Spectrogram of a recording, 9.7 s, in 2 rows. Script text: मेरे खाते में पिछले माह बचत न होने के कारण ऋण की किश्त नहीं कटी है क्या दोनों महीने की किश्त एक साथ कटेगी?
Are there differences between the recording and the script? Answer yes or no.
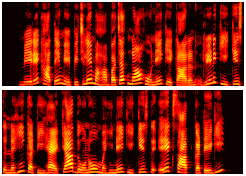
no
